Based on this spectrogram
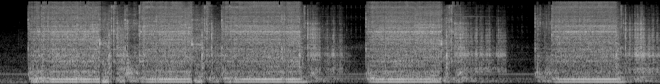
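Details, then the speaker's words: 1961 Gottlieb Corral pinball machine, barn find idle since the mid-1990s, with jammed relays and a crunchy hold relay. Loud harsh buzzing and chattering in long bursts with short breaks. Harsh rough-running mechanism that needs repair. "Oh my god, that sounds terrible."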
